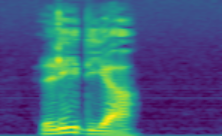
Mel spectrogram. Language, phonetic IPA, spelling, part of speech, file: Polish, [ˈlʲidʲja], Lidia, proper noun, Pl-Lidia.ogg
